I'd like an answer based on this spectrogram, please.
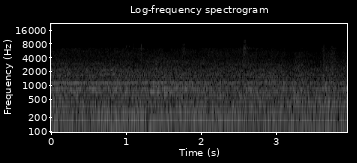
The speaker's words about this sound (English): She rides a subway train, holding onto a center pole with a dismal expression.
